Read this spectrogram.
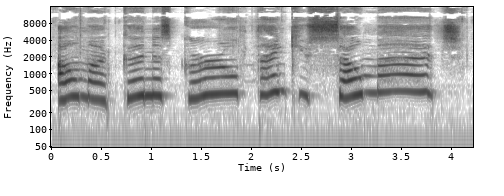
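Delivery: high, delighted gushing, slowing on thank you; thrilled. Real, not acted. To her crafting friend, opening the gift: thrilled high gushing. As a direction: squeal of grateful delight.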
